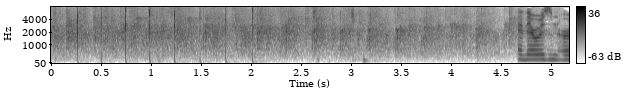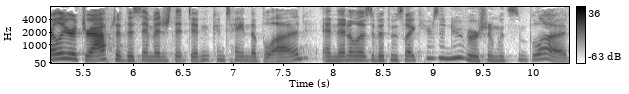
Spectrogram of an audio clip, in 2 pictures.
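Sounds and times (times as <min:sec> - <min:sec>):
audience clapping at a reading: 0:00.0 - 0:05.1
speech: 0:04.7 - 0:10.3.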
